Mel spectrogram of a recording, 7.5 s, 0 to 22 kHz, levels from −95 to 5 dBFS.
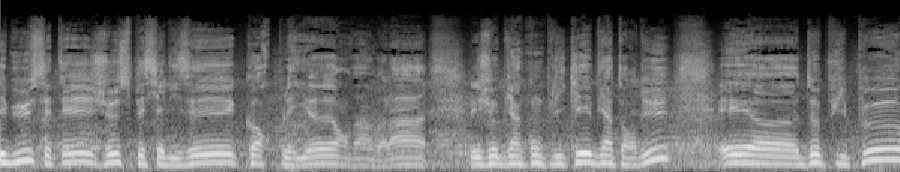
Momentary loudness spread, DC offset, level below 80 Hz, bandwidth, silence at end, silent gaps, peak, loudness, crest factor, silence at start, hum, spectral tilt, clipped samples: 8 LU; under 0.1%; -46 dBFS; 14 kHz; 0 s; none; -2 dBFS; -16 LUFS; 14 dB; 0 s; none; -6 dB/octave; under 0.1%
